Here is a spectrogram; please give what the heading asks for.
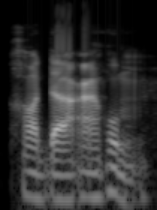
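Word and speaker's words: خَدَعَهُمْ: Ya, di situ bacanya khada'ahum. Ya.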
